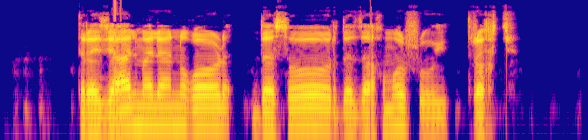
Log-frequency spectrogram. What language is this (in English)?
Yidgha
